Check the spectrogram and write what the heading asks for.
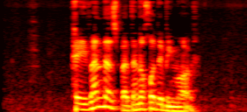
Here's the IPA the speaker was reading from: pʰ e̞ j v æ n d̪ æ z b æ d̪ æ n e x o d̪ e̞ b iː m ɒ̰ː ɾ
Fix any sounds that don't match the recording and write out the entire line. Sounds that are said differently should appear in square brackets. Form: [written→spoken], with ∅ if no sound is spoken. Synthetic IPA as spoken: pʰ e̞ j v æ n d̪ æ z b æ d̪ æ n e x o d̪ e̞ b iː m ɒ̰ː ɾ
